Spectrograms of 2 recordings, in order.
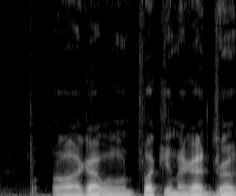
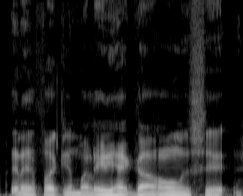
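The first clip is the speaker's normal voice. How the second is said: normal talking voice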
